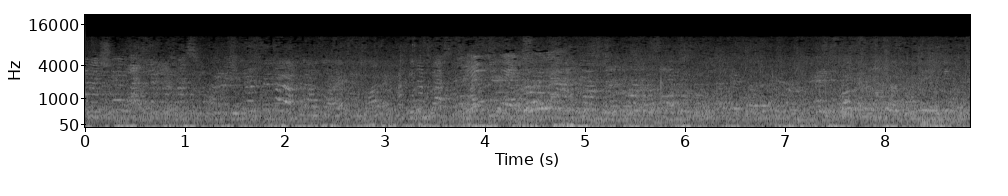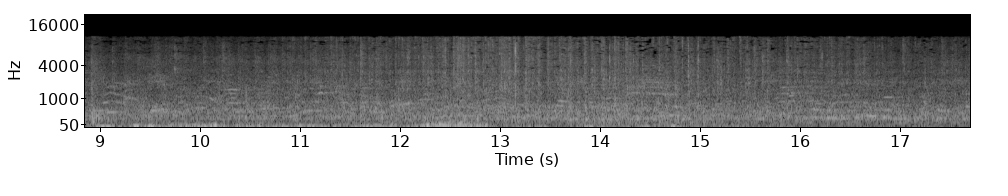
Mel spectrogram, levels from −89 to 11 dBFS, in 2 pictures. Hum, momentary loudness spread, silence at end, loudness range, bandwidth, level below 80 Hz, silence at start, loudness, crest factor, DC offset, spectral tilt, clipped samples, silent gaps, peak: none; 7 LU; 0 s; 5 LU; 11.5 kHz; -38 dBFS; 0 s; -31 LUFS; 26 dB; under 0.1%; -3.5 dB/octave; under 0.1%; none; -4 dBFS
